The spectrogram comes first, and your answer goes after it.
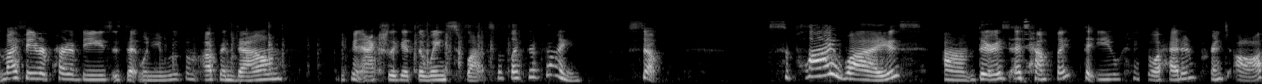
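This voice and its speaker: A woman speaks at a fairly slow pace in a bright, sharp tone, with lively intonation and big swings in loudness. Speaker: presenter. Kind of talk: tutorial. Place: home room. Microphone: webcam.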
